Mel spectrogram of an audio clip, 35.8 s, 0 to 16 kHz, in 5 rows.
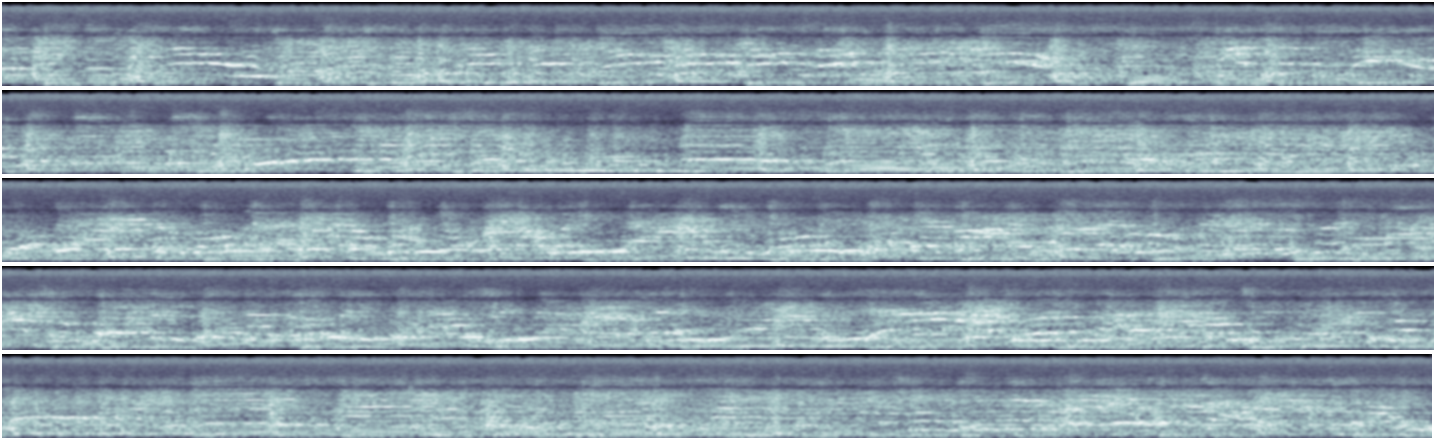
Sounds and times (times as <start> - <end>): Music: 0.0 - 35.7.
